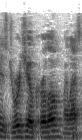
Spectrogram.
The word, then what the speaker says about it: Kirylo: seated to do so my name is giorgio curlo my last name is spelled k-i-r-y-l-o if you could please give us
